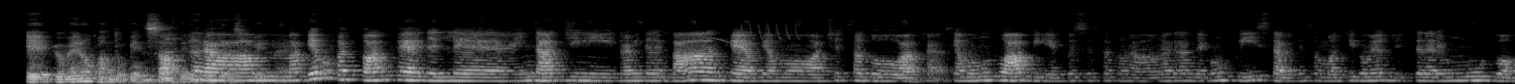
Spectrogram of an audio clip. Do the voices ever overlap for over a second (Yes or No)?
Yes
